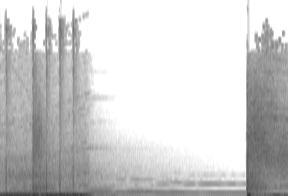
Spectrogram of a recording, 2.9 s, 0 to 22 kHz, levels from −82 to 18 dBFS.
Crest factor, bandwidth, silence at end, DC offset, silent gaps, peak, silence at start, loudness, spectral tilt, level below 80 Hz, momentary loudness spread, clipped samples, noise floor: 12 dB; over 20 kHz; 0 s; under 0.1%; none; 0 dBFS; 0 s; -12 LUFS; -4 dB/octave; -12 dBFS; 23 LU; under 0.1%; -38 dBFS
